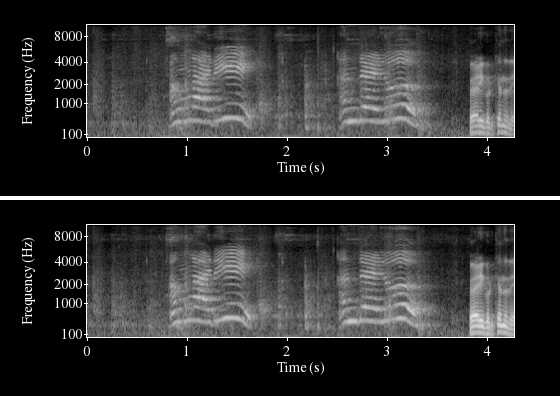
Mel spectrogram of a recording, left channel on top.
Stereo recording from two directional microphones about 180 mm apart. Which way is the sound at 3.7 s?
60° right (ahead or behind).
